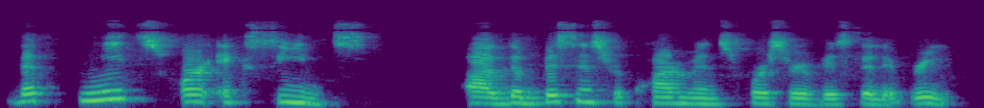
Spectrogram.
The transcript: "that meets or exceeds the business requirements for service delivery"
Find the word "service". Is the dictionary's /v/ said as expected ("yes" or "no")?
yes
